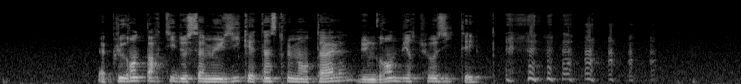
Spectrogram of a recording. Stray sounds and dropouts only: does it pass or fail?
fail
